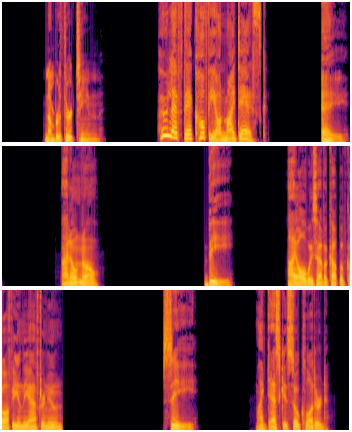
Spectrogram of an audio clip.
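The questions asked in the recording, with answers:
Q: Who left their coffee on my desk?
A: A: I don't know.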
